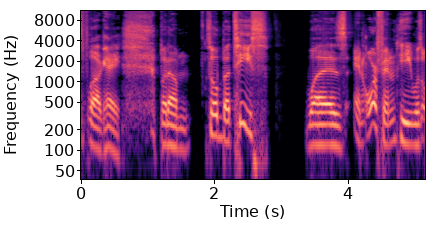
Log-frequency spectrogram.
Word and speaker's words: Batiste: Not Baptiste, Batiste. Batista. And we normally pick the names of these episodes like after the fact. The name of this episode is going to be The P is Silent because it is not Baptiste, it is Batiste.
